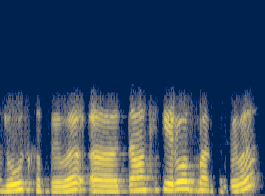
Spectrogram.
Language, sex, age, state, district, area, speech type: Sindhi, female, 18-30, Maharashtra, Thane, urban, conversation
